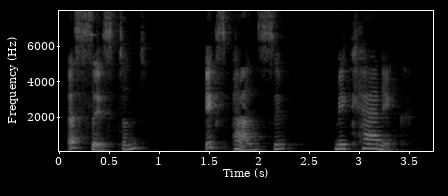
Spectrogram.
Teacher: The Words which have the stress on the second syllable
